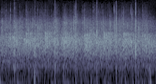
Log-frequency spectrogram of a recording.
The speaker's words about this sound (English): I want to invite you all to just clap your hands and thank this wonderful group.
